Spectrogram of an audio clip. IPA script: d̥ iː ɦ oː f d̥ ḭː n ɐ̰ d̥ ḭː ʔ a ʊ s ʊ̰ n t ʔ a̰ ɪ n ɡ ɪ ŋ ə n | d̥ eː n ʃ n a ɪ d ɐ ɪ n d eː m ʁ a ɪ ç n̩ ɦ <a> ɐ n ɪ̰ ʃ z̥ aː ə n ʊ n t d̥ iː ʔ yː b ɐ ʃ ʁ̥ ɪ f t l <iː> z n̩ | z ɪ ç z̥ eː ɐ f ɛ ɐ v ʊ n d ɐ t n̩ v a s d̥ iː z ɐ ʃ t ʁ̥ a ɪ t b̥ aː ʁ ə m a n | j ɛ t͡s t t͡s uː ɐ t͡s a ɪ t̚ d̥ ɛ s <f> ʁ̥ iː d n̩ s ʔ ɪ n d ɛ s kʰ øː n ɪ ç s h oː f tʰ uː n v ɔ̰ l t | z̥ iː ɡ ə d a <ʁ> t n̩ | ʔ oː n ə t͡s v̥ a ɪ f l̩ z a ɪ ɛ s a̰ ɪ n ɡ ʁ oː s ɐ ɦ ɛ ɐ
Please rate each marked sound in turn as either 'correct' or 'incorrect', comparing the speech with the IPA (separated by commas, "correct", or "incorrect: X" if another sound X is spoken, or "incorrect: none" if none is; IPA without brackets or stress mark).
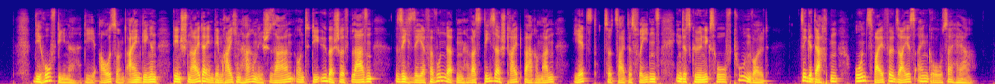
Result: correct, incorrect: aː, correct, incorrect: χ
